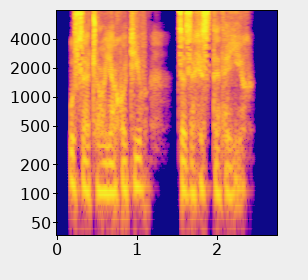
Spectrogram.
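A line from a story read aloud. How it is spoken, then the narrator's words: Weak voice. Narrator (Ukrainian): кволим голосом відказав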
